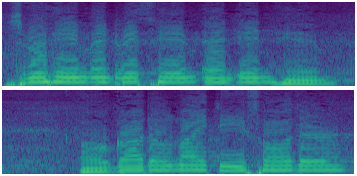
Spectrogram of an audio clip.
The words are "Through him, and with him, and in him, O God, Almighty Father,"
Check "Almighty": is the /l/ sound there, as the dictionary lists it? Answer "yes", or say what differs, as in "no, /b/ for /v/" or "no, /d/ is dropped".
yes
